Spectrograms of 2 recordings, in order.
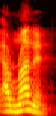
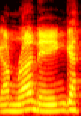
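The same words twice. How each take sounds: First: The ending is said without the g sound. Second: The ending is said with a full g sound. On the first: It sounds casual and natural. "so I'm just like" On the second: It sounds stiff and odd. "I feel like Forrest Gump if I'm like"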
